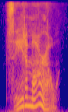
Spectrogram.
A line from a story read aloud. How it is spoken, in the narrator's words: I muttered to the empty threshold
